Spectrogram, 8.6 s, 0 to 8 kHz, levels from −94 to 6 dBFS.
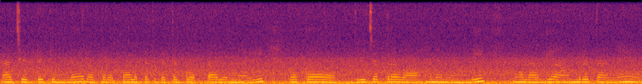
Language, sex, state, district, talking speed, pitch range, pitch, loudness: Telugu, female, Andhra Pradesh, Guntur, 105 wpm, 215-235 Hz, 225 Hz, -13 LUFS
